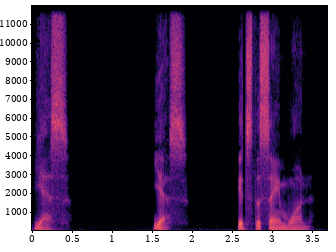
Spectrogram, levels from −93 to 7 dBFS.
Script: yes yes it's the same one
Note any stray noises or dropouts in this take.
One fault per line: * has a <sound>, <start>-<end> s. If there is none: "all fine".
all fine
